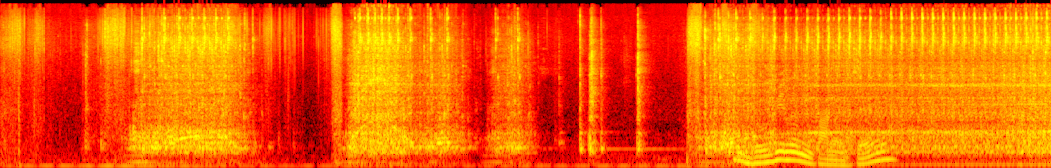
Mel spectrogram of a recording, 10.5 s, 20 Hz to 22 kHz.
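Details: Singer 4432 sewing machine after repair (was noisy from new, parts knocking, overlock stitching failing): running decorative stitch patterns, bursts of quick even needle chatter with smooth motor whir, no grinding or catching; normal running.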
